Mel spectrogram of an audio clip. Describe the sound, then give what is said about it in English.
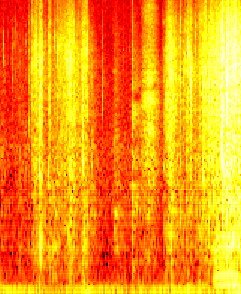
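Crinkling and rustling as a package is torn open by hand along a perforated line, a steady papery-plastic scrunching that grows louder toward the end, with a brief vocal sound near the finish. “Any scissors? This is tough enough.”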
